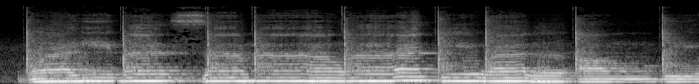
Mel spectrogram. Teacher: Wal ardinya rohnya ditebelin ya, bonya dibembungin. Wa a'lamu hamzanya jangan ditekan, yang ditekannya ain.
